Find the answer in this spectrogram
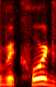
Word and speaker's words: record: Another one is conduct verb to lead versus conduct noun behavior or record verb to save sound versus record noun a piece of music or a history.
